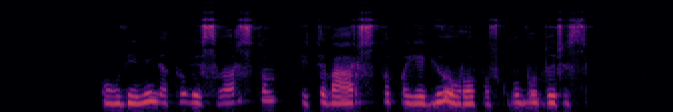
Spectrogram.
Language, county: Lithuanian, Vilnius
